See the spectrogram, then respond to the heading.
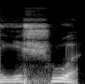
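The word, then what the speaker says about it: ישוע: Então, mas eh pelo que eu pesquisei, pessoal, a pronúncia correta do nome é Yesua, em hebraico, né?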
